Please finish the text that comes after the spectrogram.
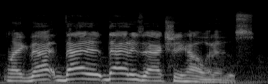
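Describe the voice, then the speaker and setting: A man with a slightly high-pitched voice hosts a casual gaming livestream. He rambles through his opinions and swears freely as he talks to chat. Faint music plays behind him. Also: very animated, moderate pace, fairly bright tone. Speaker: livestream host. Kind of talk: casual livestream commentary on games, answering chat.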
